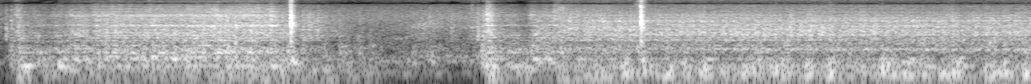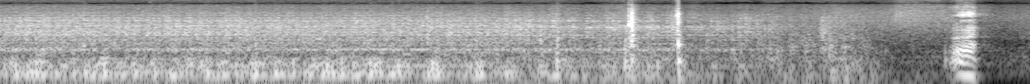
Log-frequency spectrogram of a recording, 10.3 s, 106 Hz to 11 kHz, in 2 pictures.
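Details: 1996 Force 120hp outboard after water pump replacement, hood on: it fires up and runs unevenly, the beat wandering rather than settling; a carburettor job was quoted, so a carb issue is suspected, not confirmed.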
